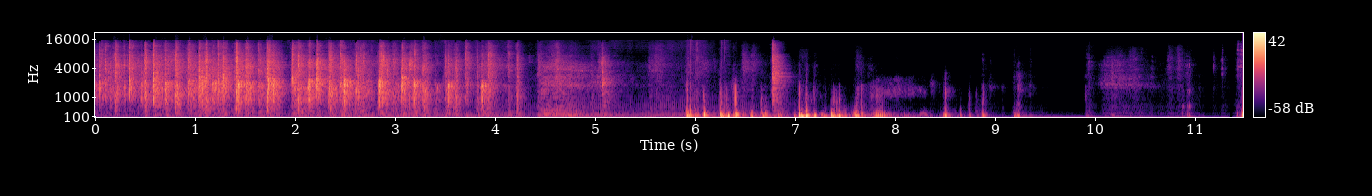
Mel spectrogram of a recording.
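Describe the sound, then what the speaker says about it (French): An audience at a journalist training seminar applauds to welcome Samuel Eto'o, president of the Cameroonian football federation. A few seconds of brisk, dense clapping give way to sparser scattered claps, then the sound fades into near silence. "Je vais donc vous prier d'applaudir et d'accueillir ici, comme il se doit, M. Samuel Eto'o,"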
